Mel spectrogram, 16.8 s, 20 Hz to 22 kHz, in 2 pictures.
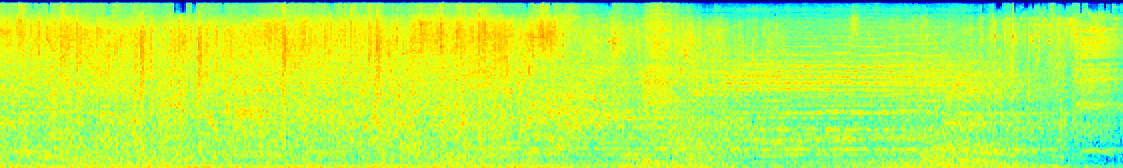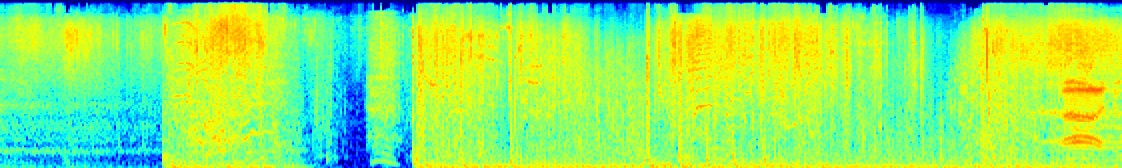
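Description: A new cannon fires in the Death Stranding 2 game with heavy booming blasts and crashing impacts among other game noise, broken by a short sudden drop to near silence, with talk at times.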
